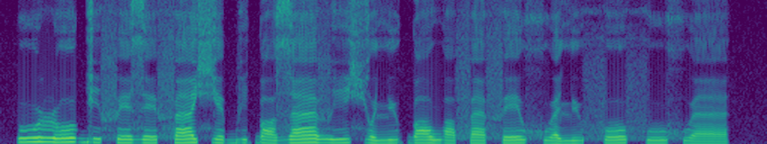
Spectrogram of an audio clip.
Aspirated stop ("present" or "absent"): absent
